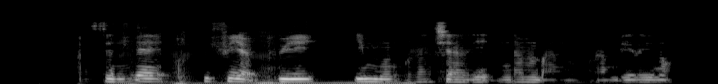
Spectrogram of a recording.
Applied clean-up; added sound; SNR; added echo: neural mask model DeepFilterNet 3.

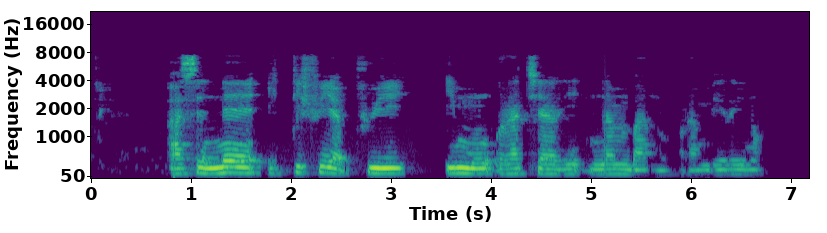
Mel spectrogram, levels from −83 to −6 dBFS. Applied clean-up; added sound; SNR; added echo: none; none; none; none.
